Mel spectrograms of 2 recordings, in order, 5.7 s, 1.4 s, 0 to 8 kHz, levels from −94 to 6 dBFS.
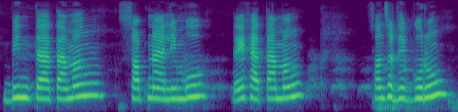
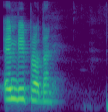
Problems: constant background noise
